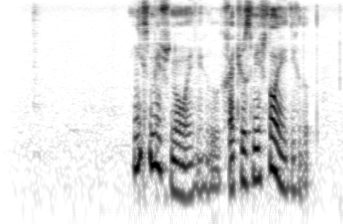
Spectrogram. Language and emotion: Russian, neutral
